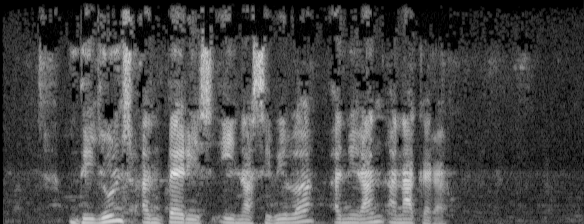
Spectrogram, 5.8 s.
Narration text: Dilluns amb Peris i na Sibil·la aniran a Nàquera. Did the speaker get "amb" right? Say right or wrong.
wrong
